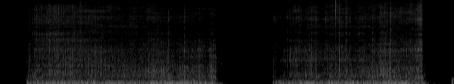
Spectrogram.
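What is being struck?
Thin flat wooden heart-shaped board.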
